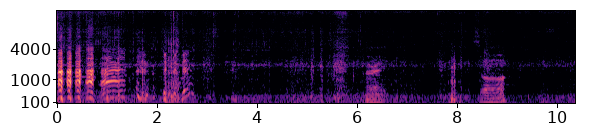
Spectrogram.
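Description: A person laughing in quick bursts, then a few words. After that it is quiet, with a faint steady tone, two short voice sounds and a single click.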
